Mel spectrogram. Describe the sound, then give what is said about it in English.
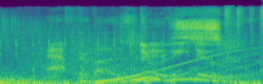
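A news ticker sound effect introducing AfterBuzz TV's news and gossip segment: busy mechanical clicking and whirring under steeply rising, overlapping electronic sweeps that climb in pitch, all held at a steady, fairly loud level for under three seconds. “You haven't heard that? That's the like, news ticker.”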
